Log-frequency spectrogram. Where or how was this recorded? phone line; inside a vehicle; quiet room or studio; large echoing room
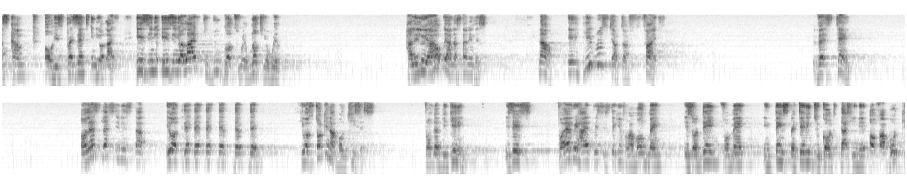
large echoing room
